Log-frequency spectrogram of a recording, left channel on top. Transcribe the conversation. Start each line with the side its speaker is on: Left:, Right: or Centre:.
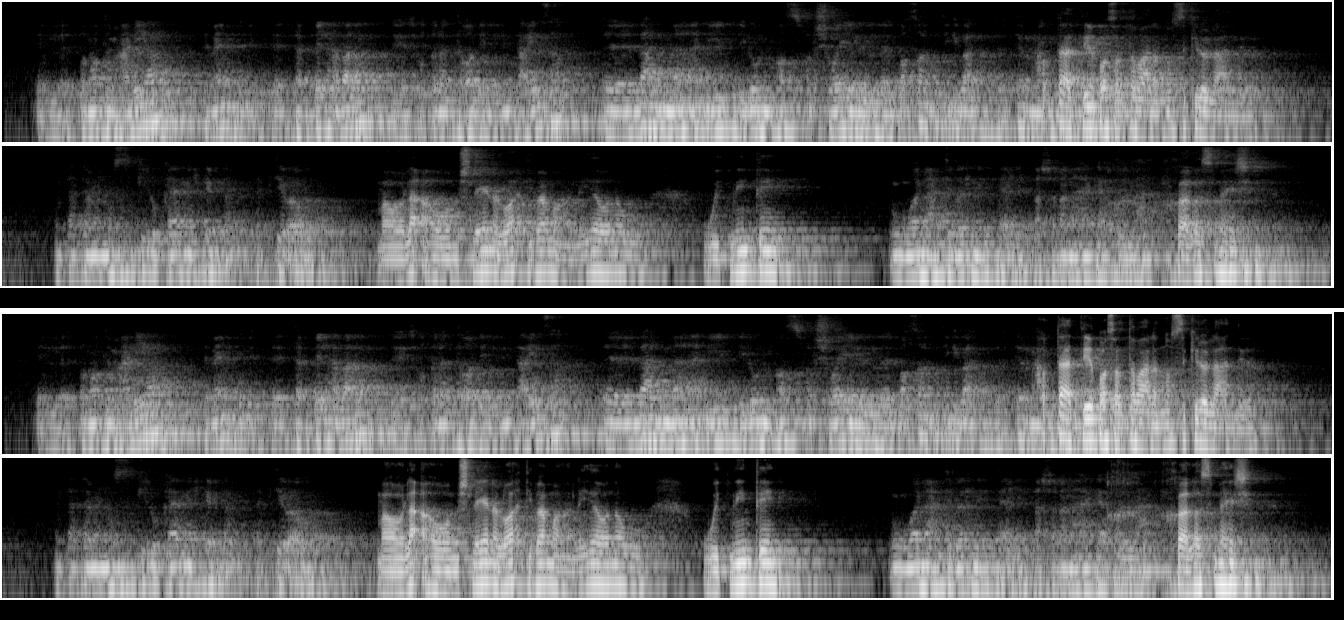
Centre: ال- الطماطم عليها تمام وبتتبلها بقى ت- تحط لها التوابل اللي انت عايزها آه، بعد ما بيدي لون اصفر شويه للبصل بتيجي بقى ت- ترمي
Right: احط
Centre: ال-
Right: قد ايه بصل طبعا
Centre: الكبده
Right: على النص كيلو اللي عندي ده
Centre: انت هتعمل نص كيلو كامل كبده ده كتير قوي
Right: ما هو لا هو مش ليا انا لوحدي بقى ما هو ليا وانا و... واتنين تاني
Centre: وانا اعتبرني التالت عشان انا هاجي اكل
Right: خ-
Centre: معاك
Right: خلاص ماشي
Centre: <laughs>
